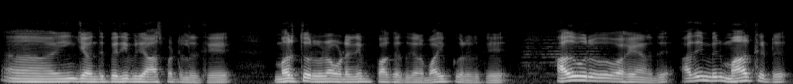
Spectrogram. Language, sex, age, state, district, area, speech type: Tamil, male, 45-60, Tamil Nadu, Perambalur, rural, spontaneous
